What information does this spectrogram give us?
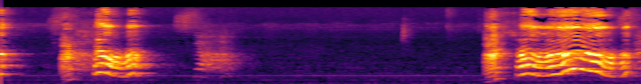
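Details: Grey parrot kept as a pet, humming alone in a cheerful mood indoors; a wavering, voice-like warble, then a quieter snippet, a long pause, and a longer undulating phrase rising and falling near the end.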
